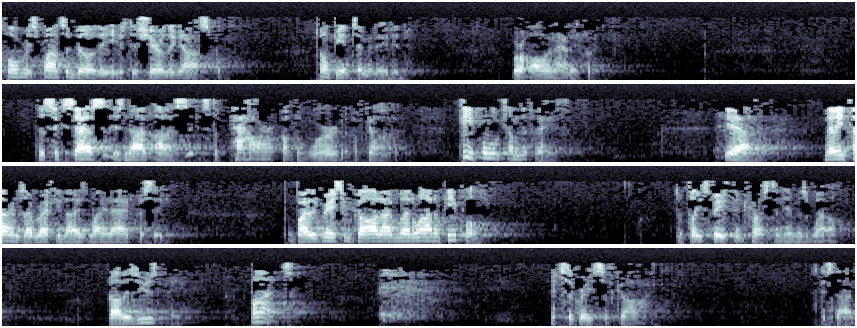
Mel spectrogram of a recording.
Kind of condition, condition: setting, large echoing room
